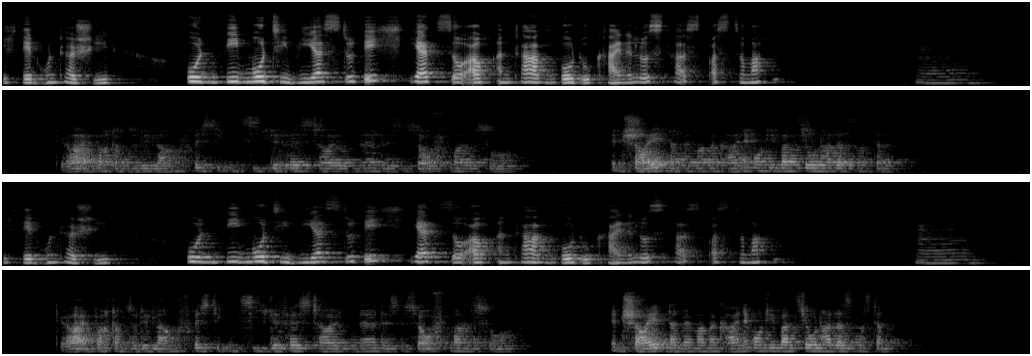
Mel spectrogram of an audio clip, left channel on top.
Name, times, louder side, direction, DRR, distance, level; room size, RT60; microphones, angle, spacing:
voice 1, 0.0-1.1 1.9-7.6, left 5 dB, 40° left, 15 dB, 0.3 m, -29 dB
voice 2, 9.1-9.7 10.9-15.4 16.4-19.1, right 2 dB, 75° right, 0 dB, 2.3 m, -38 dB
13.0 x 8.6 x 2.4 m, 0.64 s
head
